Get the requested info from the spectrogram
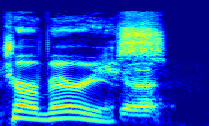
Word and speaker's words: Charvarius: Charvarius.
